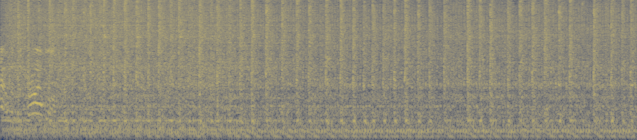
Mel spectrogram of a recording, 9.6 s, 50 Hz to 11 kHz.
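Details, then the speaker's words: Kawasaki KX250 two-stroke, running again after reassembly; it started in four to five kicks without choke. Steady fast idle with a slightly blubbery, uneven note and no knocking. Carb tuning is needed; the owner guesses it is running rich. "I mean to me that doesn't sound quite right the way it's it's not really knocking or anything like that it just kind of it's hard to say"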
